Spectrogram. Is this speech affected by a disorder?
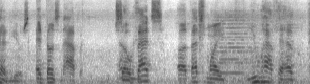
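Yes: cerebral palsy.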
